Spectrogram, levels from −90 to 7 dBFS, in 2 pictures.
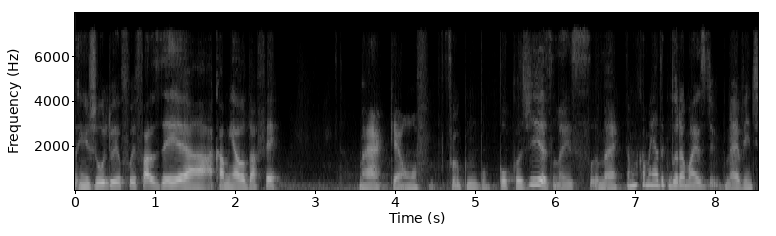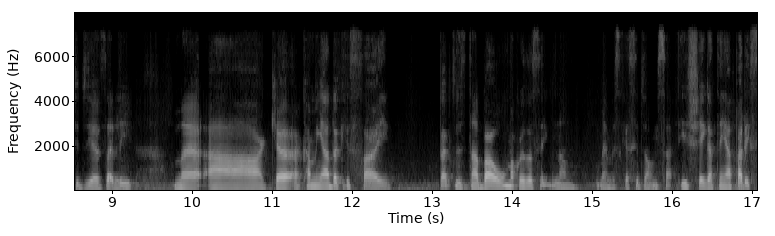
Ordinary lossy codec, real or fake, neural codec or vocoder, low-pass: none; fake; codec, 16 kHz, 1 kbps, X-Codec, HuBERT features, trained on LibriSpeech; 7.2 kHz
